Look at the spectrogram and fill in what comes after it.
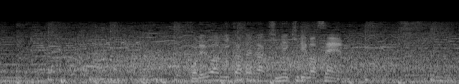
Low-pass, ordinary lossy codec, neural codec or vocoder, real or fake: none; none; none; real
